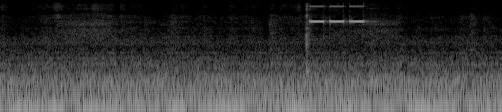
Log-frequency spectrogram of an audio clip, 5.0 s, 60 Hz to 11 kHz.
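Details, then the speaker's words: Brief run of high electronic beeps from a home blood pressure monitor over low room rumble, checking a person who complained of dizziness; the reading was 116/65, described as slightly low. "116 और 65 थोड़ा थोड़ा कम है BP"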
